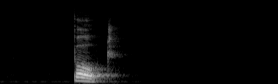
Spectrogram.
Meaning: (noun) 1. limb (arm or leg) of an animal (sometimes human) 2. leg or foot 3. hand 4. leg of an object, e.g. furniture 5. homosexual man
- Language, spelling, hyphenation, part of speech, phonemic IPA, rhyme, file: Dutch, poot, poot, noun / verb, /poːt/, -oːt, Nl-poot.ogg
